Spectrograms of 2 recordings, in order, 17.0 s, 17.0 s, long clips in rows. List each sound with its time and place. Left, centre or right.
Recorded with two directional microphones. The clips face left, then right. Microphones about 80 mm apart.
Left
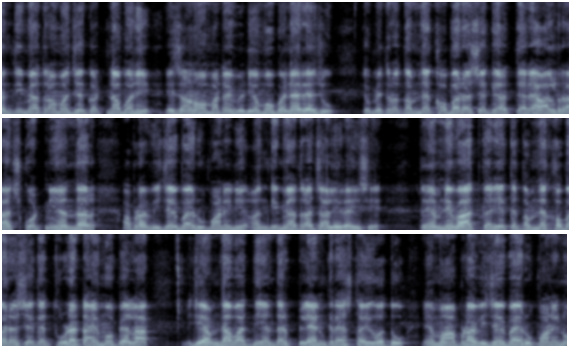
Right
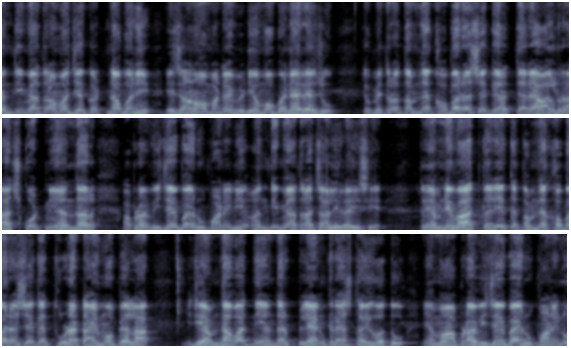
0.0 s speech: left
4.2 s speech: left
